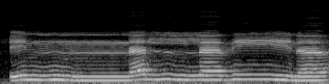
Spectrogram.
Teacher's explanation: ذال کو یا کے ساتھ ملا کر، یا کو ایک الف کے مقدار کھینچ کر پڑھیں گے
